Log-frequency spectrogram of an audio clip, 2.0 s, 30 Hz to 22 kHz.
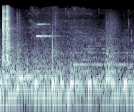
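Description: A single shutter click from a Canon EOS-1D X Mark II DSLR taking a frame, followed about half a second later by a short, high electronic beep.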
